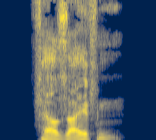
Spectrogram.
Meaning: to saponify
- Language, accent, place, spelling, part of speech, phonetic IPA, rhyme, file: German, Germany, Berlin, verseifen, verb, [fɛɐ̯ˈzaɪ̯fn̩], -aɪ̯fn̩, De-verseifen.ogg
